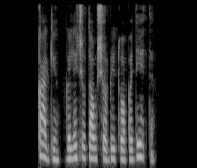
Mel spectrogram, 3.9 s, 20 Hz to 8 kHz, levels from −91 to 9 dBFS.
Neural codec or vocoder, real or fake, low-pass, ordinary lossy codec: vocoder, 22.05 kHz, 80 mel bands, Vocos; fake; 7.2 kHz; AAC, 32 kbps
